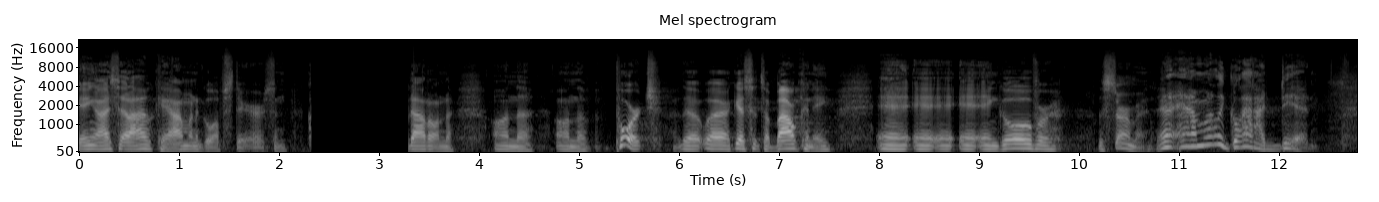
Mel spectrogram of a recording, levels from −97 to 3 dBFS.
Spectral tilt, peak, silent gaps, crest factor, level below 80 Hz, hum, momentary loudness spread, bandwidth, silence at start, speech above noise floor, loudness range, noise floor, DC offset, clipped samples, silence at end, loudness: -5.5 dB/octave; -20 dBFS; 2.31-3.29 s; 24 dB; -88 dBFS; none; 16 LU; 15.5 kHz; 0 s; over 46 dB; 8 LU; under -90 dBFS; under 0.1%; under 0.1%; 0 s; -44 LUFS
